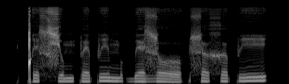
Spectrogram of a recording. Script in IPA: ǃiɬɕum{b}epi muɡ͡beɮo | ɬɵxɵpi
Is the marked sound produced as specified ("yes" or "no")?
no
